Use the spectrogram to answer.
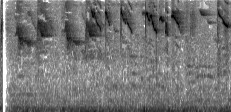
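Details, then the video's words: Oriental white-eye, shown as fit and singing freely, giving a varied run of high, thin chirps and quick downslurred whistles. The phrases come in irregular bursts over a faint low background rumble. "PLECI JOSS ..BUKPAR KEREN..FIT NGICAU LOSS"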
